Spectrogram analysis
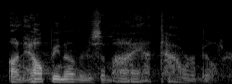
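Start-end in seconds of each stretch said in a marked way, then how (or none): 1.0-2.2 whispered searching question. Acted. Preacher asking the congregation to search themselves, whispered. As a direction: drop to a whisper and ask.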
